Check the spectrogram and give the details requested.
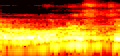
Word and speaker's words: honest: അതുപോലെ ഓണസ്റ്റ് എന്ന് പറയുമ്പോൾ HONEST ആണ്, അതിൻ്റെ H സൈലൻ്റ് ആണ്, അവറിൻ്റെ H സൈലൻ്റ് ആണ്. രണ്ടും ഒന്ന് ഓണസ്റ്റ് എന്നാണ്, ഓണിസ്റ്റ്, അതിൻ്റെ ഉച്ചാരണം ഓണിസ്റ്റ് എന്നാണ്.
